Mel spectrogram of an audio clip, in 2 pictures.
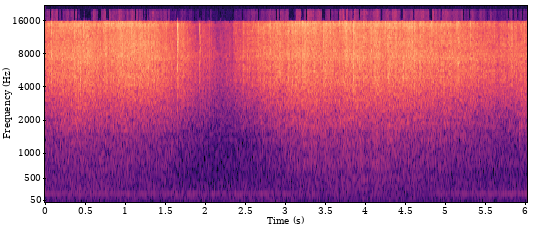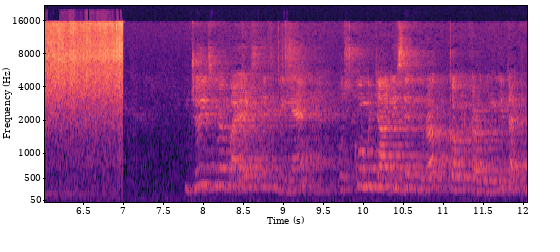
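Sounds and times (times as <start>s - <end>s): marbles rolling in wire mesh: 0.0s - 7.0s.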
